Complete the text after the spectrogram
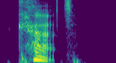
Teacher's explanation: But notice the straightness of the sound. There's no bending as in the word cake.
